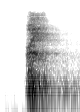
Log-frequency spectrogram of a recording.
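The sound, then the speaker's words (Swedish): A voice pronounces the name Yahweh without vowels, imitating a breathing sound. After silence, a single breathy, sigh-like exhale starts abruptly and then trails off softly. “Yahweh speglar ett andningsljud när det uttalas. Om man uttalar det utan vokaler. Ska vi testa?”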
